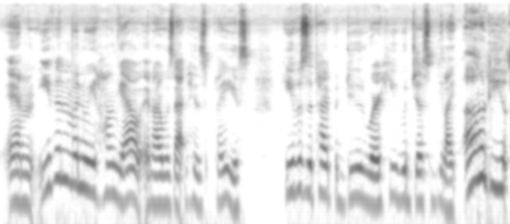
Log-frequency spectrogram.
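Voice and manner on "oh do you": passive aggressive. Retold or imitated. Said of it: "like, passive aggressive".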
